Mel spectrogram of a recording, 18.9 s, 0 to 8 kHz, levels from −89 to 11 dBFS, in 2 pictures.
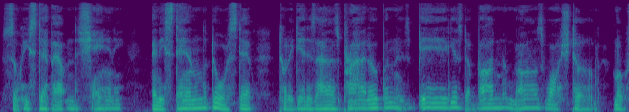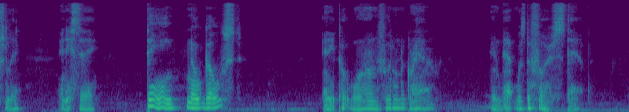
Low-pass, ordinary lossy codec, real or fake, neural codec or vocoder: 7.2 kHz; MP3, 48 kbps; fake; codec, 16 kHz, 4 kbps, FreqCodec, larger model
